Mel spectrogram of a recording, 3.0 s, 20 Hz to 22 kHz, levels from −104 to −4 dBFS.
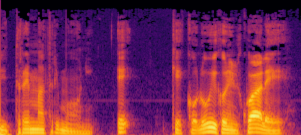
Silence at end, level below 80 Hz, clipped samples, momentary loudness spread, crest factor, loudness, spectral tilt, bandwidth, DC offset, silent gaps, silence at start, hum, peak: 0.15 s; -34 dBFS; under 0.1%; 13 LU; 16 dB; -18 LUFS; -7 dB/octave; 14.5 kHz; under 0.1%; none; 0 s; none; -2 dBFS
